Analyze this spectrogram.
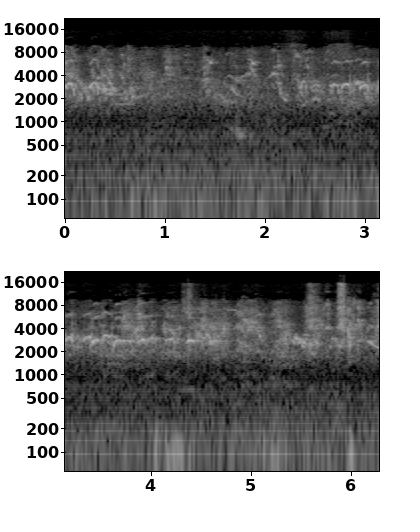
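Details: Birds chirping in a village: many overlapping high twittering notes and short rising chirps with a steady low rumble of background noise beneath.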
